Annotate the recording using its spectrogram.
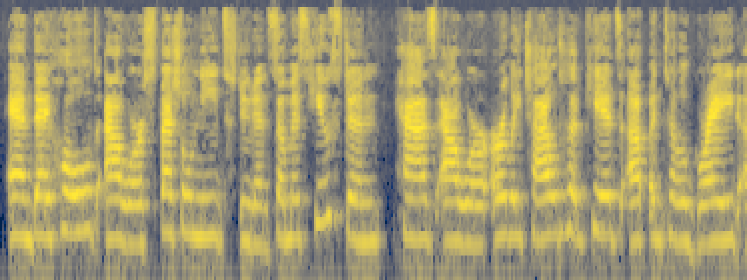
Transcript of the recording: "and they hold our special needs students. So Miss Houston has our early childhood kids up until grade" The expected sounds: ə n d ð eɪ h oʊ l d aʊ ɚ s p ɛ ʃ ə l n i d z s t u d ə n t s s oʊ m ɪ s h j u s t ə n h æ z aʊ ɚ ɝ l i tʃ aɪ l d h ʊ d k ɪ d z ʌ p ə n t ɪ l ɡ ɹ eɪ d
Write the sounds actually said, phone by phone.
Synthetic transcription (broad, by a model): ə n ð eɪ h oʊ l d aʊ ɚ s p ɛ ʃ l n i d s t u d n t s s oʊ m ɪ s h j u s t ə n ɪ z aʊ ɚ ɝ l i tʃ aɪ l d h ʊ d k ɪ d z ʌ p ə n t ɪ l ɡ ɹ eɪ d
